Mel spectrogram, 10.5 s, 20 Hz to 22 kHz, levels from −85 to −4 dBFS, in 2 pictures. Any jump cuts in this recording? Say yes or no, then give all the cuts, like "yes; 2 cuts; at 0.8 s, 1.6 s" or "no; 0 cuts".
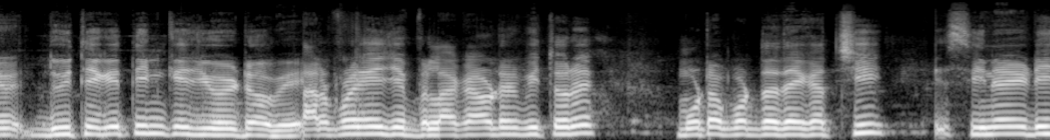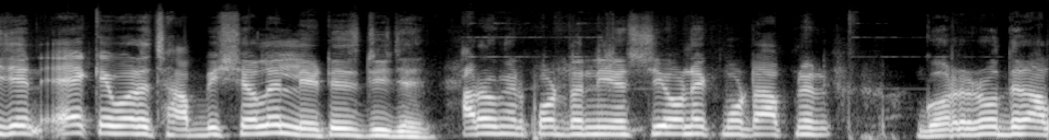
yes; 3 cuts; at 1.5 s, 4.7 s, 7.5 s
